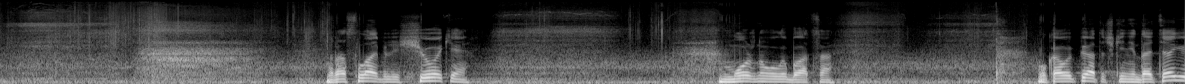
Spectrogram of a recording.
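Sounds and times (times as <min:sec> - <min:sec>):
ujjayi breathing during a yoga warm-up: 0:00.0 - 0:03.3, 0:04.8 - 0:07.4, 0:08.4 - 0:10.4
speech: 0:03.3 - 0:04.8, 0:07.2 - 0:08.4, 0:10.4 - 0:11.8.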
